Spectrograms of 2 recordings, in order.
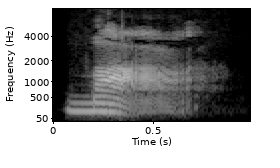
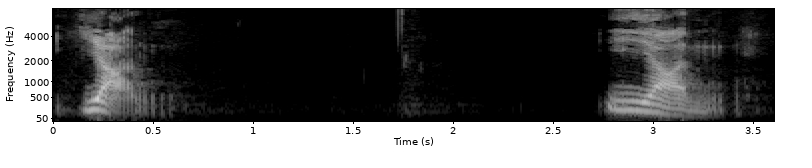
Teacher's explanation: you start at the bottom of your vocal tone, so vocal range, and then you want to suppress your voice even more. This is the shape it makes. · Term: low falling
